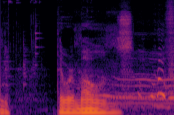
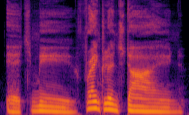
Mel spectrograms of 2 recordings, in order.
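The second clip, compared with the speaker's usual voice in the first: spooky voice; 3 semitones higher, 4 dB louder, much slower than usual. Acted. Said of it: "In his deepest, spookiest voice".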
